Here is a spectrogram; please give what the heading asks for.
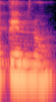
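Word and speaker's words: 天皇: Ini bacanya Tenno.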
